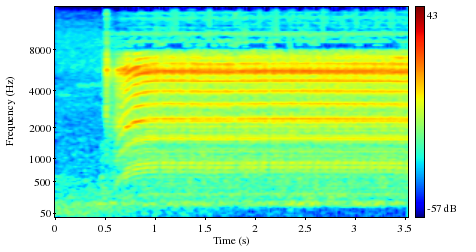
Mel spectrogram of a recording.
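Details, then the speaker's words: The failed low-pressure lift fuel pump from a 2014 Mercury 115 HP four-stroke outboard, bench-powered directly: a click, then a high electric whine that holds steady. It runs bone-dry with no fuel from the nozzle, a no-start cause. "you hear that it's bone-dry that's there wasn't any fuel coming out of that nozzle"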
